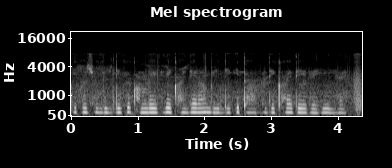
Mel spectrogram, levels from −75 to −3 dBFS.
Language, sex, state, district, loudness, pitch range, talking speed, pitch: Hindi, female, Bihar, Purnia, -24 LUFS, 190-200 Hz, 235 wpm, 195 Hz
